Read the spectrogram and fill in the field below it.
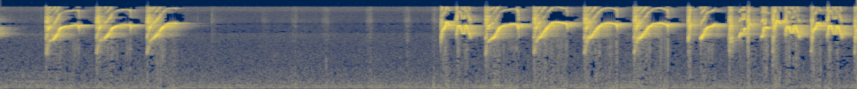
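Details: Singing to challenge a rival, a kolibri wulung sunbird gives three high upswept chirps, falls silent for over two seconds, then resumes with a fast, dense series of sharp rising whistled notes.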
